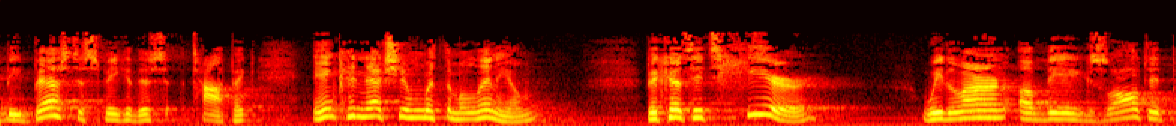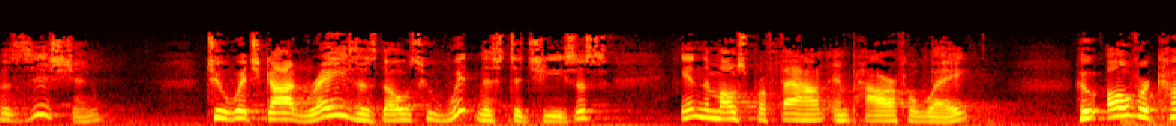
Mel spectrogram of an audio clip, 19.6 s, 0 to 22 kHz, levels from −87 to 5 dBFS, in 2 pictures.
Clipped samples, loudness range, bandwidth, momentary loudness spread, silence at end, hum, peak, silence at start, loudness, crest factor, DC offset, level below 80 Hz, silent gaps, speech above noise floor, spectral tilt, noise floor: under 0.1%; 3 LU; 8.8 kHz; 12 LU; 0 s; none; -2 dBFS; 0 s; -21 LUFS; 20 dB; under 0.1%; -54 dBFS; none; 30 dB; -4.5 dB/octave; -51 dBFS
